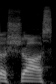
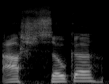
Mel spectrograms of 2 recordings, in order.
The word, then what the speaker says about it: Ahsoka: hate them Padme and a shot well I just said it wrong I'm reading it right here Star Wars forces of Destiny are shocked ahsoka ahsoka I didn't watch the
